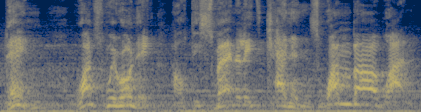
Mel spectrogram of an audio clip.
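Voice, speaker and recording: Gravelly ork warboss, high bellowing voice, wild swings in pitch, crude and cocky. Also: male voice, animated, measured pace, faint music behind, exaggerated voice. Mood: boisterous. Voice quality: gravelly shouting, crude slang. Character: brutish loud ork warboss, cocky and boastful.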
